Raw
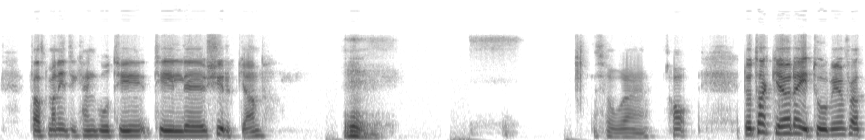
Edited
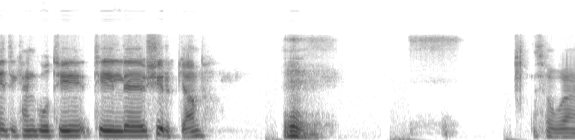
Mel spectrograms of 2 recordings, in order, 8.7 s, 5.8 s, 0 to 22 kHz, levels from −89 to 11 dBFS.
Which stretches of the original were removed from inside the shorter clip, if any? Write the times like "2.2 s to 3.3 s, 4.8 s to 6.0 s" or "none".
none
